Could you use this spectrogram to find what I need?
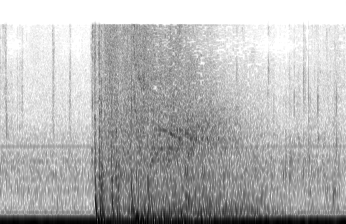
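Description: A loud explosion bursts in a video game.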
